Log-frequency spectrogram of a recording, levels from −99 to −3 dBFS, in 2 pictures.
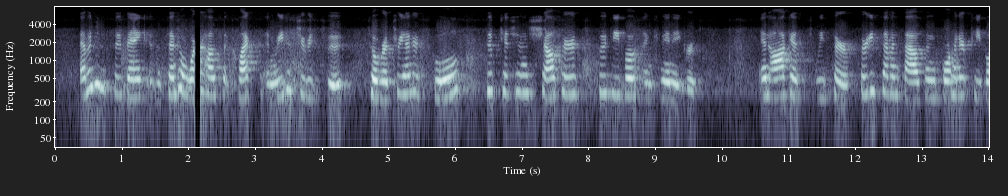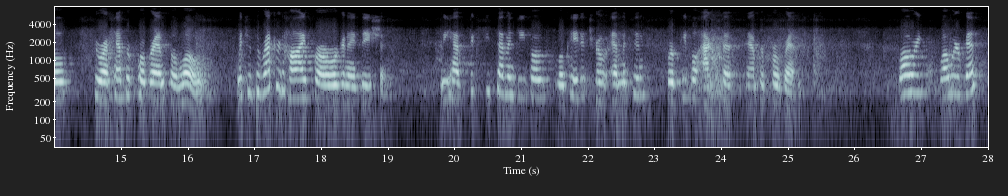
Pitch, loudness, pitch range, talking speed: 255 Hz, -25 LUFS, 220-290 Hz, 125 wpm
